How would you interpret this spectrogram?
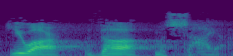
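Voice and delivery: slow, measured phrase with "the" set apart; deliberate, low-pitched weight on "the"; stress on THE. Shown as a demonstration. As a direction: hold "the" out before "Messiah". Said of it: "All these thus".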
